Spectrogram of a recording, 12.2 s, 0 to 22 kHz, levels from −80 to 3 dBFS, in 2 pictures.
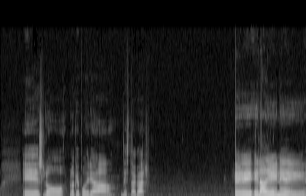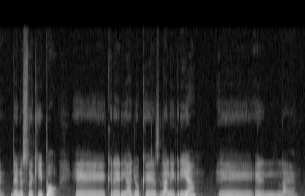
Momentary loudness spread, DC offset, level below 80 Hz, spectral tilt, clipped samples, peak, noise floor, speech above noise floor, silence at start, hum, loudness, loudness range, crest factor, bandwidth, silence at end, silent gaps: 14 LU; under 0.1%; -56 dBFS; -4.5 dB/octave; under 0.1%; -4 dBFS; -55 dBFS; 31 dB; 0.05 s; none; -23 LUFS; 9 LU; 22 dB; 19.5 kHz; 0.15 s; none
